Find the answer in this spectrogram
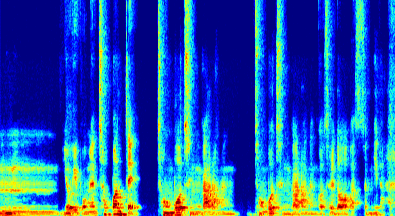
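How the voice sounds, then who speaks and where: A man with a very deep, low pitch speaks at a fairly slow pace with ordinary pitch variation. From Gyeongsang region, South Korea. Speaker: student presenter. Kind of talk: class presentation. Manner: halting, with frequent repetitions.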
